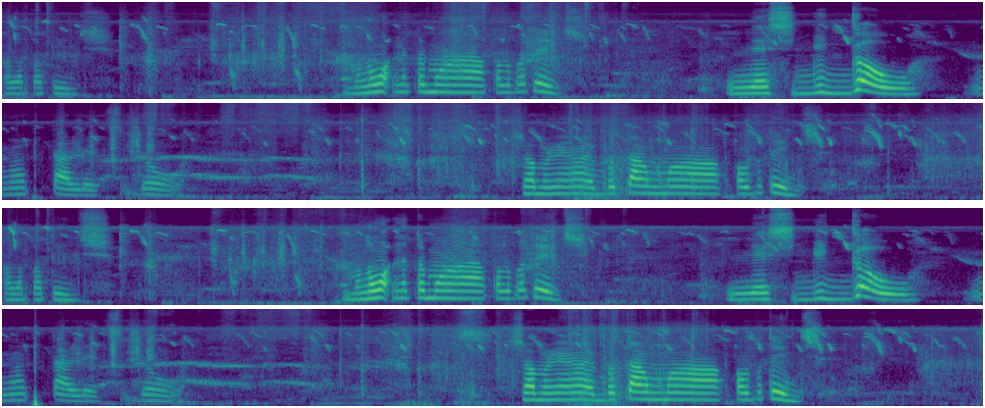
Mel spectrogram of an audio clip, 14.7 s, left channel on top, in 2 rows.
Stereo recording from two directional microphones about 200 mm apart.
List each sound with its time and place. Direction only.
0.0 s speech: 40° right (ahead or behind)
2.6 s speech: 65° right (ahead or behind); by 4.1 s 35° right (ahead or behind)
5.5 s bird: 10° left (ahead or behind)
7.3 s speech: 15° right (ahead or behind)
7.7 s speech: 5° right (ahead or behind)
10.8 s speech: 50° right (ahead or behind)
